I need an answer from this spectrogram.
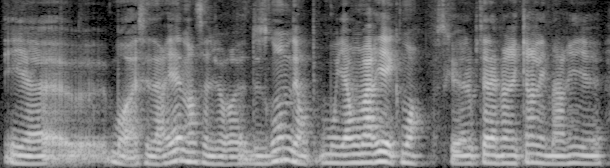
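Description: A woman in her thirties tells a personal story in relaxed conversation. She talks in an animated way, with many fillers, and often slips into the voices of people she quotes. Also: a bass voice, quick pace. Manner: animated storytelling, quoting others, frequent fillers. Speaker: guest telling her birth story. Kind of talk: casual chat.

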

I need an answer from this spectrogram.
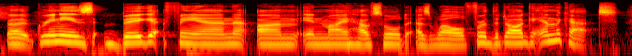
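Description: A woman's voice: lowish voice, slow, clear, resonant tone. A woman co-hosting a podcast in casual chat, enthusiastic and giggly, with lots of "like". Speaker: podcast co-host.

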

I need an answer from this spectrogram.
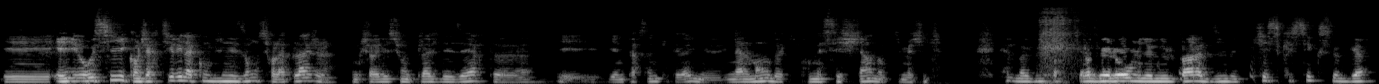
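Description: A man with a French accent, a guest athlete telling his story casually in an interview, halting with many fillers and restarts. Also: medium pitch, steady tone, warm tone.

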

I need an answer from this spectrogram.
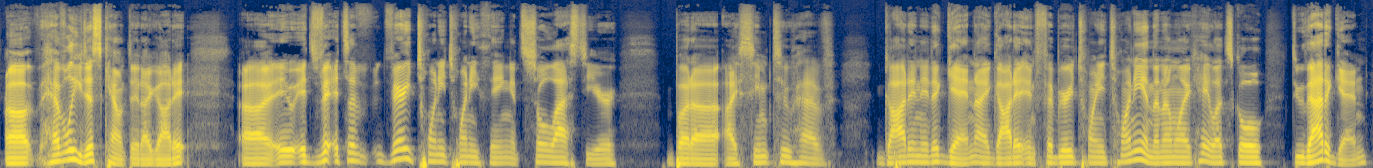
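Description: A man hosting a casual podcast monologue, wheezy and short of breath while recovering from illness, halting with pauses and repeated phrases. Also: medium pitch, a bit bright, clear, resonant tone, no echo, clean studio sound. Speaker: podcast host.

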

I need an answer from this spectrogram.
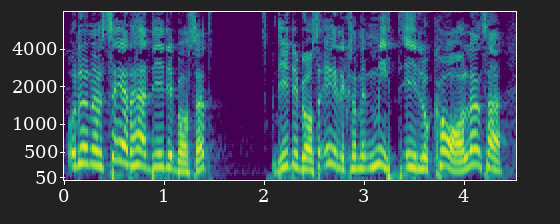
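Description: A man's voice: very high voice, lively intonation. A young man telling a funny story on a live podcast, laughing often and using many filler words.

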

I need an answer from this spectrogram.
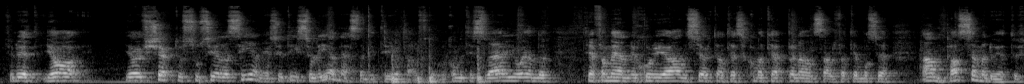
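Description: A man with a slightly high voice tells his story in an animated, casual way. He swears freely and acts out the voices of people in it. The sound is roomy with a faint hiss behind him. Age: adult with children. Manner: animated, swears, acts out quotes, laughs often. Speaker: interview guest. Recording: roomy room with faint noise.

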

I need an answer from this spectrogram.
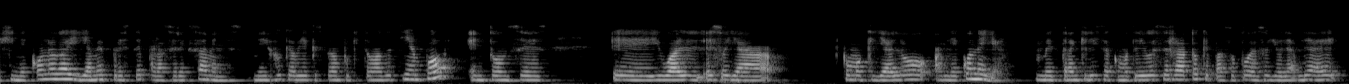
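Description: A young Mexican woman confiding in an advice host, stopping and restarting as she searches for words. Her voice sits at an ordinary middle pitch. The recording sounds a little dull and lo-fi. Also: level tone, a little fast. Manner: hesitant, many fillers and restarts. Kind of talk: personal confession to an advice host.

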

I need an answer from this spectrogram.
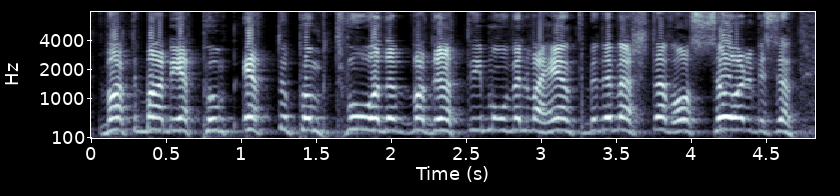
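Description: Man playing a raging customer, high strained voice, loud, shouting complaints, insulting. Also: level tone. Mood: furious complaining. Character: furious impatient male customer at a gas station.

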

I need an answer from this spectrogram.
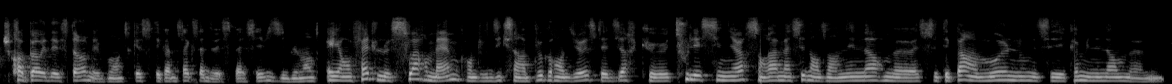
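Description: French woman telling her story on a podcast, low mellow voice, takes her time, drops english words in. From France. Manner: unhurried, searching for words, mixing in English terms. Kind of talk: candid personal storytelling.

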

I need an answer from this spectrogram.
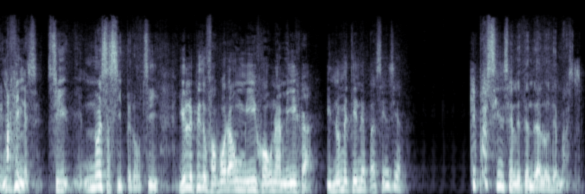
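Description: With a fairly high, slightly rough voice, a man preaches in a conversational style. He calls his listeners brother and keeps asking them questions.

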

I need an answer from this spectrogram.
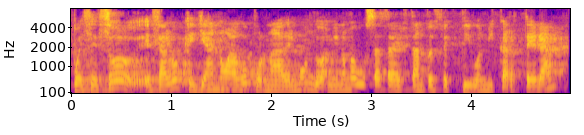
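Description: A woman's voice: lowish voice, steady tone, fast talker, darkish tone, a little hiss or hum. Woman, interview guest, chatty with fillers, roomy dull audio. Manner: many fillers and tag questions. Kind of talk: conversational storytelling.

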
